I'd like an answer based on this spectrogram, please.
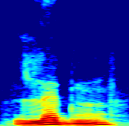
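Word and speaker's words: lane: An unwritten D is pronounced before N in some Manx words. Bedden, woman. Leaden, full.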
